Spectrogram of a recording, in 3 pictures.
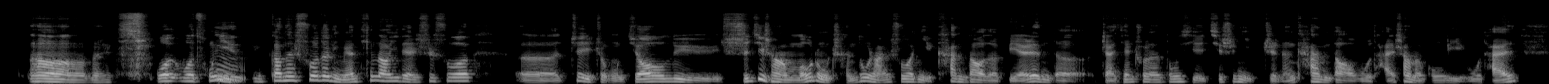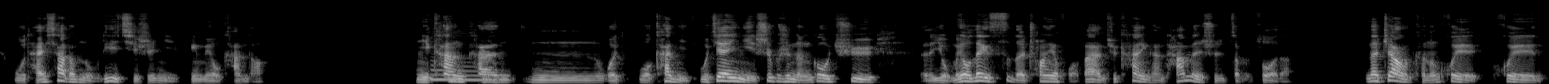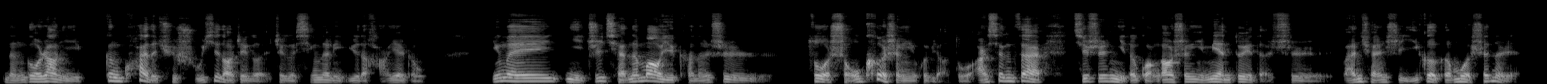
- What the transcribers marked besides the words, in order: teeth sucking
- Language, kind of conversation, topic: Chinese, advice, 在不确定的情况下，如何保持实现目标的动力？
